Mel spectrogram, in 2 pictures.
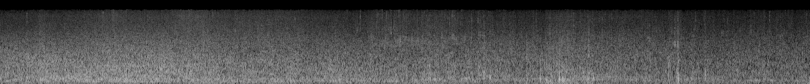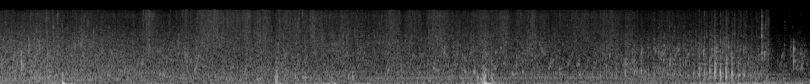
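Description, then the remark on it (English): Fish and water released from a truck's tank by pulling up a gate valve, in cold, rainy weather: a steady, loud rush of water pours continuously down the chute through a collapsible hose, a broad hissing gush that eases slightly over time, with a few brief splashes and knocks near the end. “All right, now we're pulling up our gate valve, and that's going to release the fish from the truck.”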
